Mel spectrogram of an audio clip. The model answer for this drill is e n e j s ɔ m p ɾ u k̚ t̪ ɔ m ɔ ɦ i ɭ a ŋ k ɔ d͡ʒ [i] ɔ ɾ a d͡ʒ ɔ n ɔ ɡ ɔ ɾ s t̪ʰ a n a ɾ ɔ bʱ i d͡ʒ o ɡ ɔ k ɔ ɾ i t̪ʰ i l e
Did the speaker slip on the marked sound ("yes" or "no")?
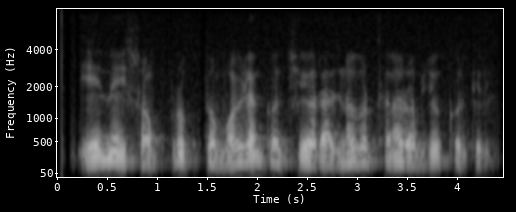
no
